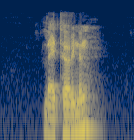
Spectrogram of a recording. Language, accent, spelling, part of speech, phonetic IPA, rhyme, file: German, Austria, Leiterinnen, noun, [ˈlaɪ̯təʁɪnən], -aɪ̯təʁɪnən, De-at-Leiterinnen.ogg
- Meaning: plural of Leiterin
